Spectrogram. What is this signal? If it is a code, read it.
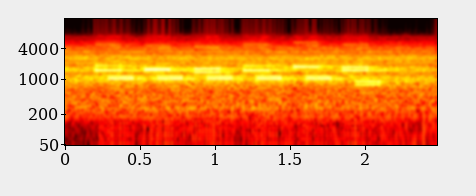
Multi-frequency trunk signalling (R2, with the far end's replies), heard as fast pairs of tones, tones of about 160 ms, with phone line noise and room echo. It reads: 832805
